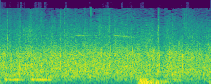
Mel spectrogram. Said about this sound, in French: Applaudissez le Père Raphaël pour tout son travail.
